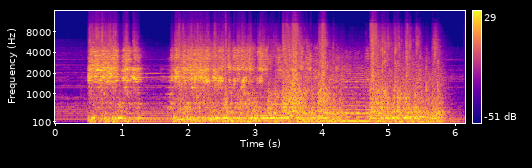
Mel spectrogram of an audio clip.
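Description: Electric guitar through an amplifier and a drum kit playing a loud rock passage together. It starts suddenly about half a second in and stops abruptly near the end, leaving only a low amplifier hum.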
